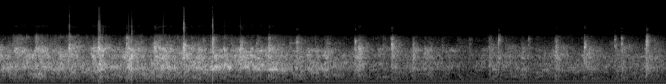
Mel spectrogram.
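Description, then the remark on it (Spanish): A crowd applauds warmly for a 93-year-old master artisan potter from the city of Aregua as he is called up: a dense, steady wash of many hands clapping that thins toward the end into sparser, more distinct individual claps. No one speaks. “Un fuerte aplauso.”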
